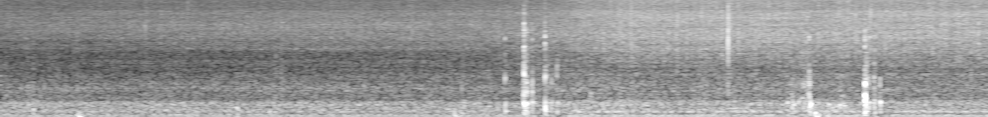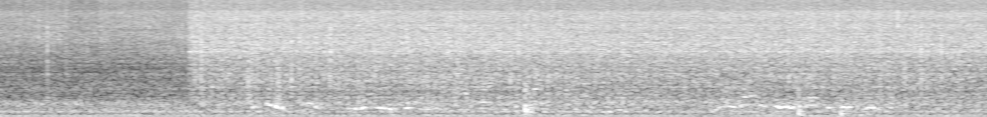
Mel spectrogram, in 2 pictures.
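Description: Pineapple wedges sizzling as they fry in a hot non-stick frying pan. The hiss grows louder about a quarter of the way in, and louder again about halfway, with a few light knocks in between.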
